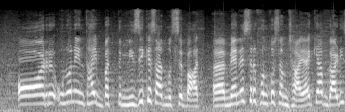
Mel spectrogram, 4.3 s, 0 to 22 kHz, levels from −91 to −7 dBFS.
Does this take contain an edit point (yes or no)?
yes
